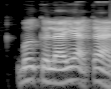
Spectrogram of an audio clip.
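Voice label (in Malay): "berkelayakan", Malay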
